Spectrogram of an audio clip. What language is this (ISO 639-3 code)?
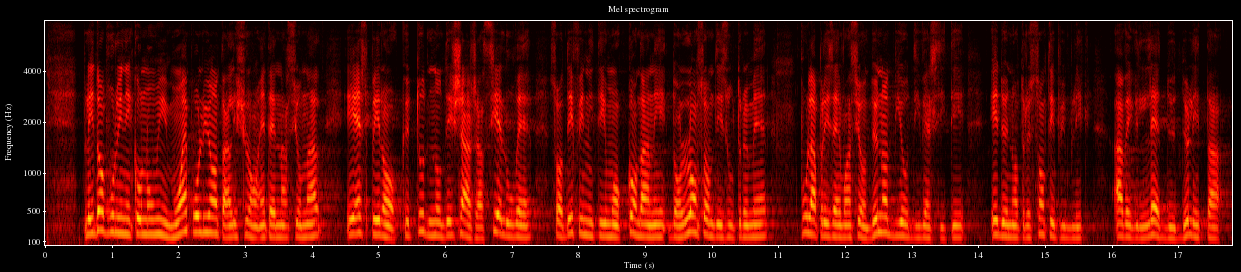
fra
